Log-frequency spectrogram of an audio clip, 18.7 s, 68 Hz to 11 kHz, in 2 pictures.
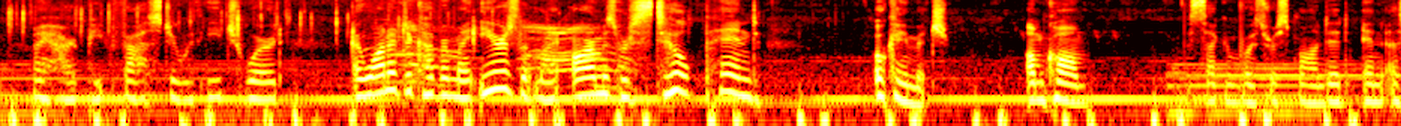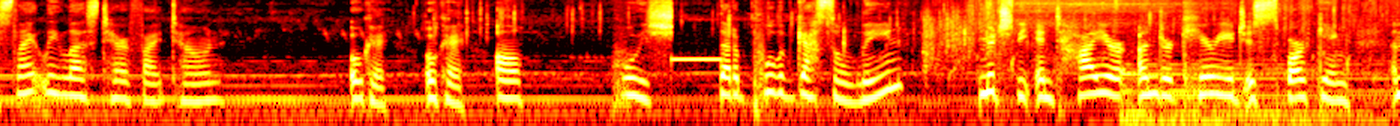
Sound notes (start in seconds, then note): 13.8 beep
